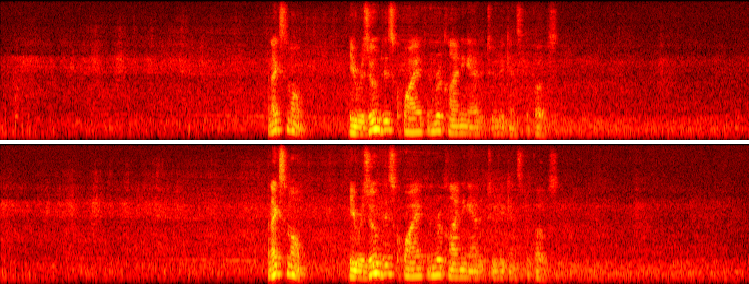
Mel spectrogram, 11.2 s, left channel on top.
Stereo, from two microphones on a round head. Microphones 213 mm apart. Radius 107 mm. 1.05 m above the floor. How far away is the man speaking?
About 1.2 m.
